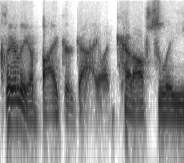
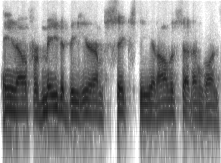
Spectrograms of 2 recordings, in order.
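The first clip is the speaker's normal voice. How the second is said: ordinary delivery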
